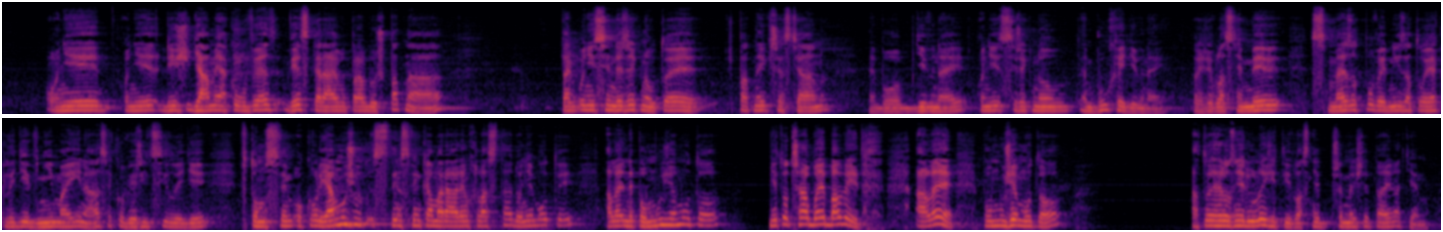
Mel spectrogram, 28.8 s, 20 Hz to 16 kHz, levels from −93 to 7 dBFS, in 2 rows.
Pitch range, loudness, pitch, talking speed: 140-165 Hz, -38 LUFS, 150 Hz, 165 wpm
